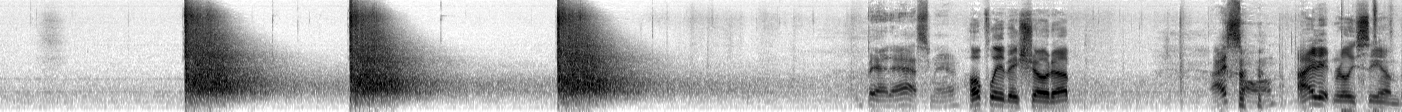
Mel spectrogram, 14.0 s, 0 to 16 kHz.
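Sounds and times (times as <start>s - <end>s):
gunshots: 1.8s - 2.9s, 3.5s - 4.6s, 5.6s - 6.6s
gunshot echo: 1.8s - 4.9s, 5.6s - 6.7s.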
